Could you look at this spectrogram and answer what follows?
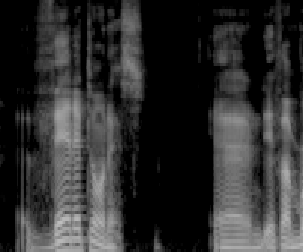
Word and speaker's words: venationes: an animal hunt and I really do believe it's pronounced vetonis and if I'm wrong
